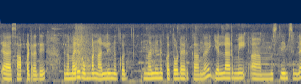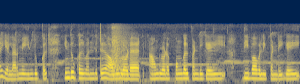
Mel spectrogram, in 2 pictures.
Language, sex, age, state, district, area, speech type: Tamil, female, 18-30, Tamil Nadu, Kallakurichi, urban, spontaneous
